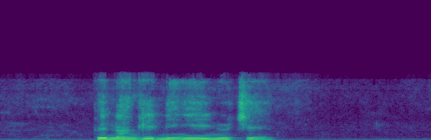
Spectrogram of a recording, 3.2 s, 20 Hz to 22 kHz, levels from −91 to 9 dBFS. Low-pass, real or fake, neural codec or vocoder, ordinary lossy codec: 9.9 kHz; real; none; Opus, 16 kbps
